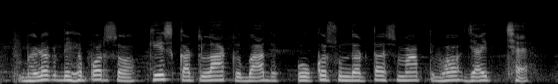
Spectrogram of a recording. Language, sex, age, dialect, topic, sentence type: Maithili, male, 25-30, Southern/Standard, agriculture, statement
